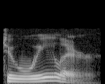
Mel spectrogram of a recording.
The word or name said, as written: two-wheeler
